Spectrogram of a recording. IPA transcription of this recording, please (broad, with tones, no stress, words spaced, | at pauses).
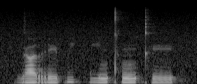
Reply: ɡa˨re˨pi˦ k͡pi˨ntʰũ˨kʰe˨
